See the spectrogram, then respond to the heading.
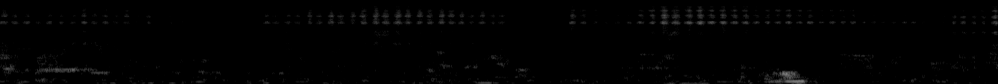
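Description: A blue metallic colored pencil is rubbed back and forth over a page of a spiral-bound paper coloring book lying flat, shading in the petals. The quiet, steady scratchy rubbing has a bright, hissy texture and pauses briefly twice before the shading strokes resume.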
